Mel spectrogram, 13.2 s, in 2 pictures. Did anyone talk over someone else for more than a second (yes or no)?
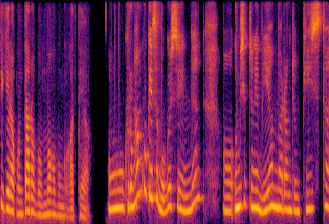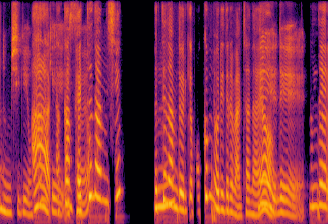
yes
